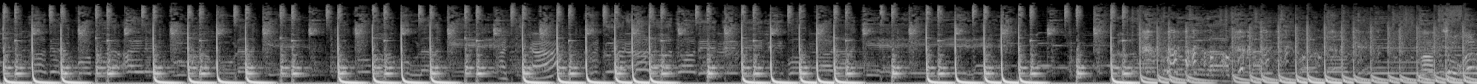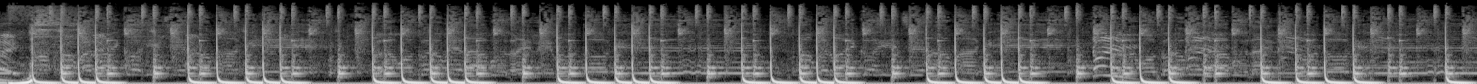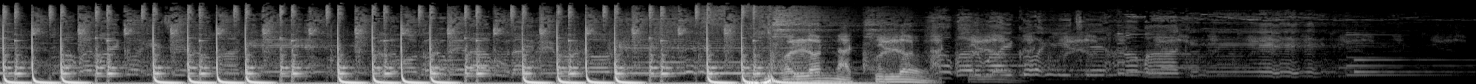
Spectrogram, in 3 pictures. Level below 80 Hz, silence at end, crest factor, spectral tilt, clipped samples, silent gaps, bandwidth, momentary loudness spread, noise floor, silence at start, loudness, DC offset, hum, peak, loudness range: -14 dBFS; 1.8 s; 12 dB; -5.5 dB/octave; under 0.1%; none; 18 kHz; 10 LU; -53 dBFS; 0 s; -13 LUFS; under 0.1%; none; 0 dBFS; 4 LU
